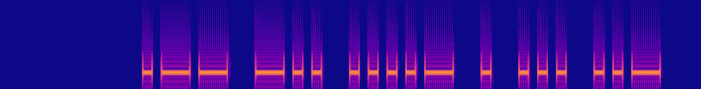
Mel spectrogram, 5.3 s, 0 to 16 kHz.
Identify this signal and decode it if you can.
Morse code, heard as a keyed tone, about 17 wpm, 700 Hz. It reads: WD4ESU
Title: USA Call Signs Repeated 3x 17wpm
